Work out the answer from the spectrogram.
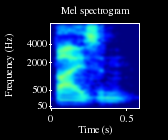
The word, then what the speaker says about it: bison: animal that is called Bison it ises a z I agree with the got a z b z it's it's a z that well it's not a silent Z it's just an invisible one uh with all that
